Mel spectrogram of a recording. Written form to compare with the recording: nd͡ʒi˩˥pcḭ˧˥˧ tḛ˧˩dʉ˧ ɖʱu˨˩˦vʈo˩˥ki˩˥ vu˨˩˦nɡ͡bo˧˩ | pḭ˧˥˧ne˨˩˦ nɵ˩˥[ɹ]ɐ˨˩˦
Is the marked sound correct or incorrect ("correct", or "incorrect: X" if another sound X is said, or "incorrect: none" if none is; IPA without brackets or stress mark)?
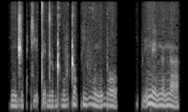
incorrect: n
